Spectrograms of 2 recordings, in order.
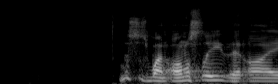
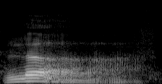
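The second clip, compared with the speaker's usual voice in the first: Love dropped much lower, slow and romantic; romantic Italian; 9 semitones lower than usual. Shown as a demonstration. Congregation told to say Love like Italian, crooning. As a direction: purr Love like an Italian lover. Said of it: "Pretend you're Italian".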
